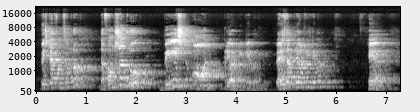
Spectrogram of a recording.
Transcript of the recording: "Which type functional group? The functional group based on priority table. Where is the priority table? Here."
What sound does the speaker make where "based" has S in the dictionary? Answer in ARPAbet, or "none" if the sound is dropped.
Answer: S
